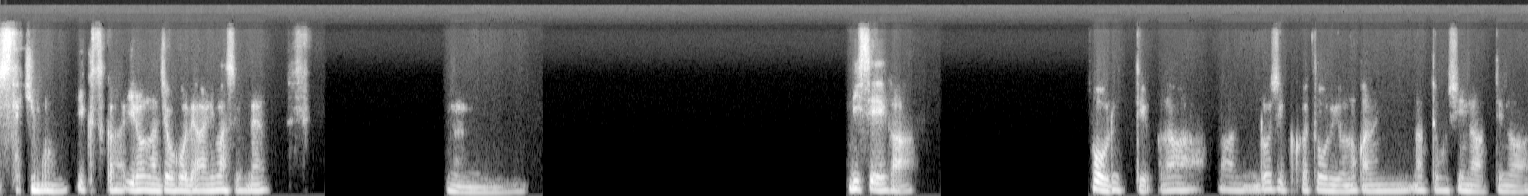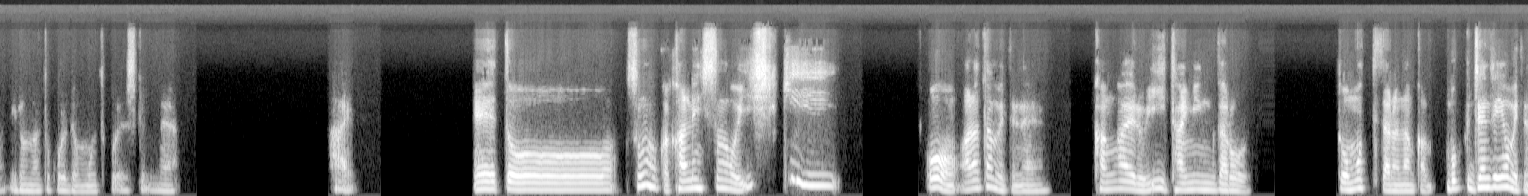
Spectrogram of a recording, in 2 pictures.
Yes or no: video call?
yes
